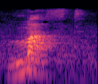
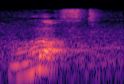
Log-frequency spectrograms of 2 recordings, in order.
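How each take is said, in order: First: The vowel is the target vowel sound. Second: The vowel is a different vowel sound. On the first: The speaker calls it right. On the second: The speaker calls it wrong.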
